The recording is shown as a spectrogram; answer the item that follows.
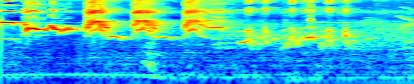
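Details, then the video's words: White-rumped shama singing loudly and energetically, a rich run of varied whistled and warbled phrases, some slurred and rising, others scratchy, delivered in quick bursts over about three seconds with a faint low hum in the background. "BURUNG MURAI BATU GACOR"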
